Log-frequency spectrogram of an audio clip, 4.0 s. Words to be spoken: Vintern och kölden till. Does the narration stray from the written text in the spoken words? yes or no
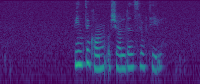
yes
